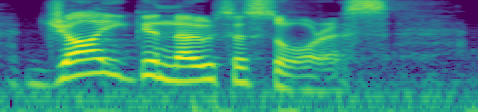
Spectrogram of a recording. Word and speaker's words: Giganotosaurus: pronounce as always but apparently that's how it's pronounced according to several documents a film and the Oxford dictionary Giganotosaurus and it is fantastic this thing is phenomenal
